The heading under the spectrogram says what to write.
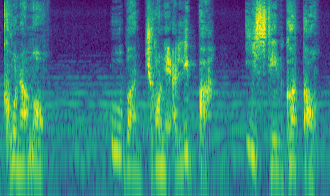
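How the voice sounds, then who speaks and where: A man's voice: on the high side, expressive, a little slow, vocal fry, over music. A man voicing a stern alien Jedi master in a video game, speaking clipped syllables of an invented alien tongue. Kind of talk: video game cutscene acting.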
